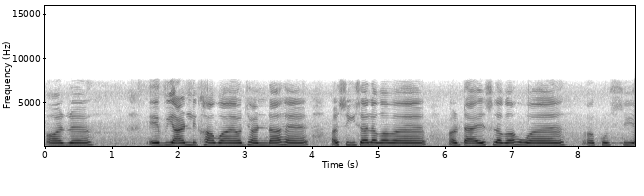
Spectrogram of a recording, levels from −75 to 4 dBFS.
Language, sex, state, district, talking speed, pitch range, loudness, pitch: Hindi, female, Bihar, Patna, 140 wpm, 245-265 Hz, -14 LUFS, 255 Hz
